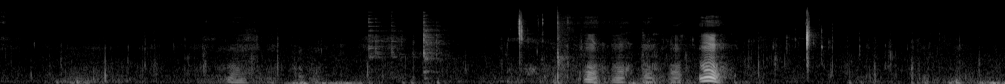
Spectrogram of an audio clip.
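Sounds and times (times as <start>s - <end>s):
man chewing: 0.0s - 4.1s, 4.9s - 10.0s
man humming mm: 5.8s - 7.4s.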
